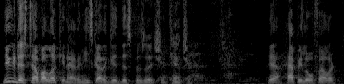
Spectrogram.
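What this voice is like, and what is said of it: Speaks with a noticeable regional accent. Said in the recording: “I know my accent gets me in trouble.”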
